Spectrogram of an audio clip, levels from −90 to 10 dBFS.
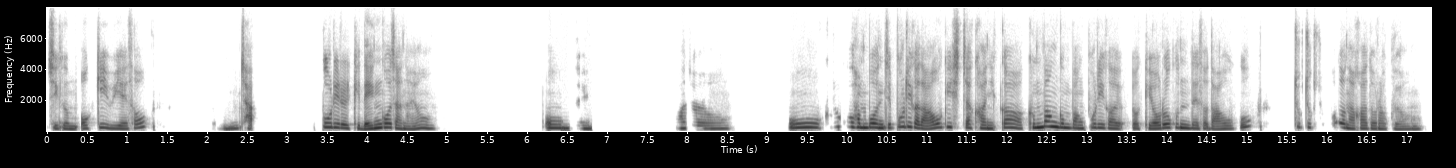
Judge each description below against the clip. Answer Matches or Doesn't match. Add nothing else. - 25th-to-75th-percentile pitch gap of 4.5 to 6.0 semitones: Matches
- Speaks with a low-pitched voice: Doesn't match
